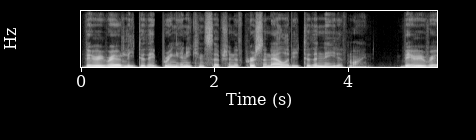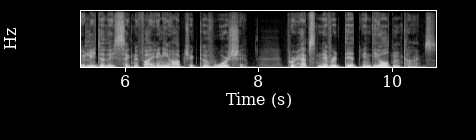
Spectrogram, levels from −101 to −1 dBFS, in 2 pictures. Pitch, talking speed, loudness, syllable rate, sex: 95 Hz, 165 wpm, -21 LUFS, 5.5 syllables/s, male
